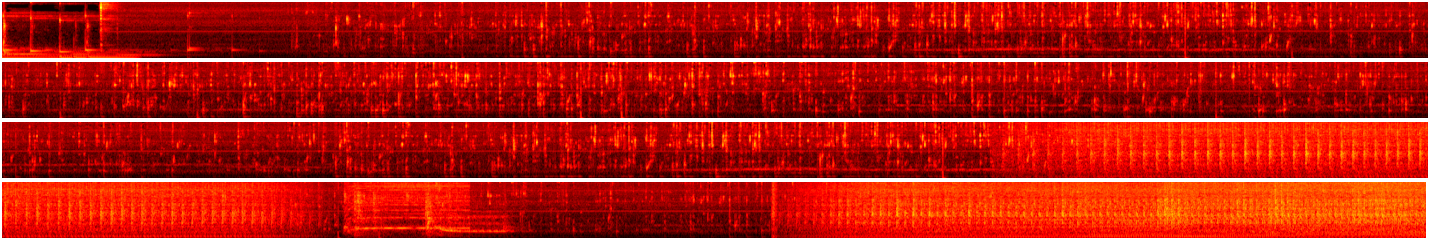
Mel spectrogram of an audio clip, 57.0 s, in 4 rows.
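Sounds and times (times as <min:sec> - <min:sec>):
water splashing into a puddle: 0:37.9 - 0:46.2.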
